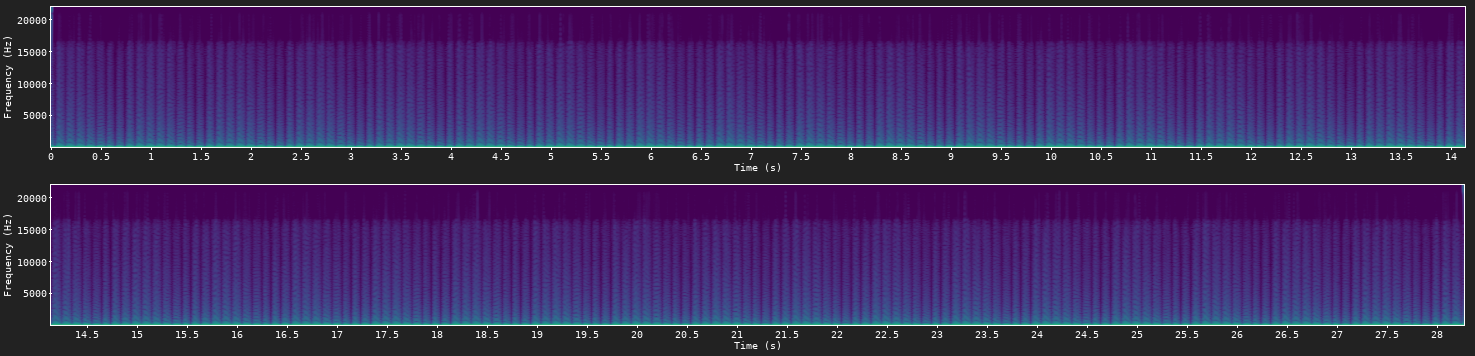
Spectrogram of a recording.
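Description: Loud, steady synthesized low drone, a low buzzing tone with a stack of overtones that flutters rapidly and never changes, played as a supposed ant-repelling frequency.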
